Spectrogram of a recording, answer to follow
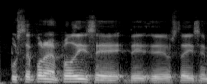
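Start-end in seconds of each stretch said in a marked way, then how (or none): none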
